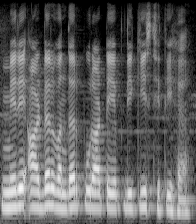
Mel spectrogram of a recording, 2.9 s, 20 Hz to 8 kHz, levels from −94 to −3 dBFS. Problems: background sounds at intervals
